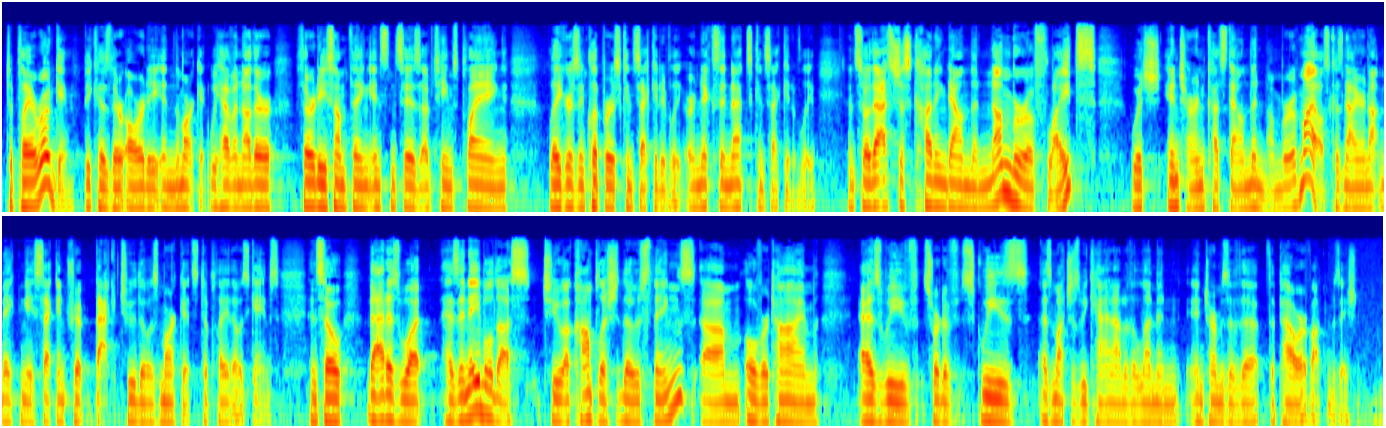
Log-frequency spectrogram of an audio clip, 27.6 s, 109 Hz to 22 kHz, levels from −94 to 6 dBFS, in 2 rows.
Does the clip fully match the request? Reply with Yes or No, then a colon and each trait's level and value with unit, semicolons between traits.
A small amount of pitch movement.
Yes: narrow, 1.6 semitones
